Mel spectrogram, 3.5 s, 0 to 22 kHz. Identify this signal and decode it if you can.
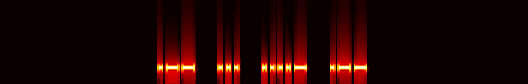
Morse code, heard as a keyed tone, about 43 wpm, spaced as for 31 wpm, 700 Hz. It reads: WS4W
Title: USA Call Signs - 2x Character Spacing - 45wpm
